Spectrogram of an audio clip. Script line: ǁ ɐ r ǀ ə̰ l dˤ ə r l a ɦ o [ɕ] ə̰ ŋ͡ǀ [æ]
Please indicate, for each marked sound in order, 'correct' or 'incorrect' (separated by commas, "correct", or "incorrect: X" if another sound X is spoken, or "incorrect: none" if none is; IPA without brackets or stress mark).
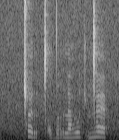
incorrect: t͡ʃ, correct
